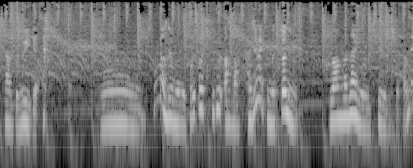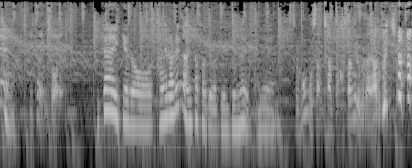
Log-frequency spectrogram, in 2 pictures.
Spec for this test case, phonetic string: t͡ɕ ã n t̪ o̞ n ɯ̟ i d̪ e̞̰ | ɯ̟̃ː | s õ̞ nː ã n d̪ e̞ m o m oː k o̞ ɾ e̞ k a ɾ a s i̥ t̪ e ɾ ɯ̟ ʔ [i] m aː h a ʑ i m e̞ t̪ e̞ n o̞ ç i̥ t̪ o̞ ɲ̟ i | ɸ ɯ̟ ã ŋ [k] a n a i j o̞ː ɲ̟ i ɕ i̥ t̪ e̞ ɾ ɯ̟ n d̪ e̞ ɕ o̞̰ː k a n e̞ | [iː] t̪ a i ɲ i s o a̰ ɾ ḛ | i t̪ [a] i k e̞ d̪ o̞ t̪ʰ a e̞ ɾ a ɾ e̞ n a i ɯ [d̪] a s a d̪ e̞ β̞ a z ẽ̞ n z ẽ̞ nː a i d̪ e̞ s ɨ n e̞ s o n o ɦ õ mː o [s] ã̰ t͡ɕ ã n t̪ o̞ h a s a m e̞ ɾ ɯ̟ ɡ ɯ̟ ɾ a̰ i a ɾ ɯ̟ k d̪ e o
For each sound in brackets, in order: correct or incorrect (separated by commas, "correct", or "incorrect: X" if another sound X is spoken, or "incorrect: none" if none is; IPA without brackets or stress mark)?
incorrect: a, incorrect: ɡ, incorrect: i, correct, incorrect: t̪, correct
